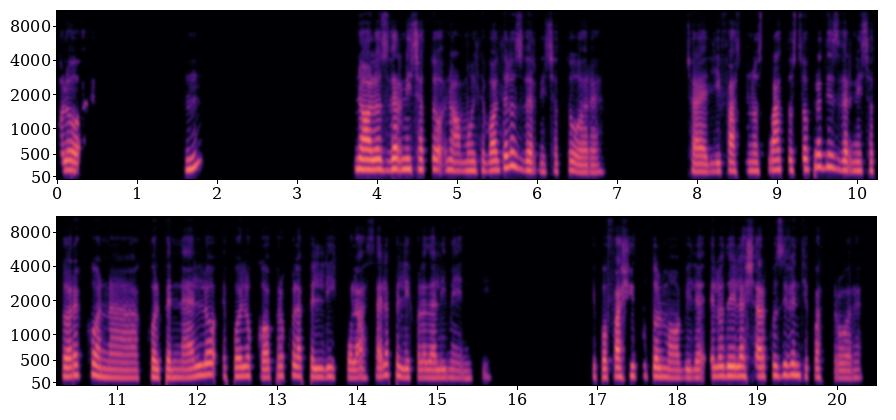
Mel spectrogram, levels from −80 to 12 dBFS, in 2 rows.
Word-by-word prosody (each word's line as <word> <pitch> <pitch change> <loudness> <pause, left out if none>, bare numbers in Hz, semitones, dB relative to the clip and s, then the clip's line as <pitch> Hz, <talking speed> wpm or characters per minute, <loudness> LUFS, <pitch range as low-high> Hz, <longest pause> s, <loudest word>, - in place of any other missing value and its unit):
colore. 180 - 0 1.1
Mh. 205 +5 +3 2.0
No 200 -1 +8
lo 200 +1 +7
sverniciato 195 0 +2
no, 175 -3 0
molte 175 +1 -2
volte 180 +6 +3
lo 270 - +4
sverniciatore. 160 - -3 1.0
Cioè, 155 -1 +1
gli 160 +2 -4
faccio 170 0 -1
uno 170 0 -3
strato 190 +3 -1
sopra 205 +7 0
di 245 +1 0
sverniciatore 180 -1 0
con 155 -6 -1
col 165 -2 +1
pennello 165 +7 +1
e 180 - -8
poi 180 0 +1
lo 185 0 +1
copro 165 +3 -2
con 195 +1 -1
la 185 - +2
pellicola, 165 -3 -2
sai 150 +4 -3
la 210 - +1
pellicola 165 -6 -2
d'alimenti? 150 - -5 1.3
Tipo 165 - -1
fasci 180 +3 +2
tutto 185 0 -2
il 175 - +3
mobile 155 0 -3
e 180 - -2
lo 185 +1 +3
devi 190 0 +5
lasciar 185 0 +2
così 195 +1 -1
24 175 -7 -3
ore. 150 +2 -8
175 Hz, 130 wpm, -20 LUFS, 155-190 Hz, 2.0 s, No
